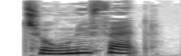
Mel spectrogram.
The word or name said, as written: tonefald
